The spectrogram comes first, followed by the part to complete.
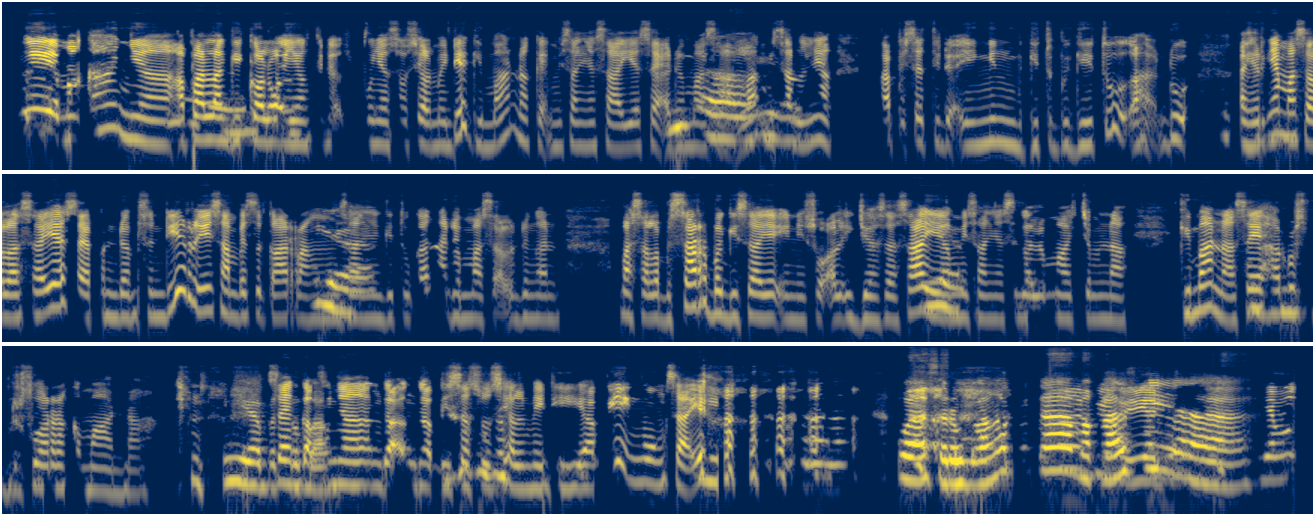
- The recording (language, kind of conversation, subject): Indonesian, unstructured, Mengapa partisipasi warga penting dalam pengambilan keputusan politik?
- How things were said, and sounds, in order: distorted speech; chuckle; laugh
